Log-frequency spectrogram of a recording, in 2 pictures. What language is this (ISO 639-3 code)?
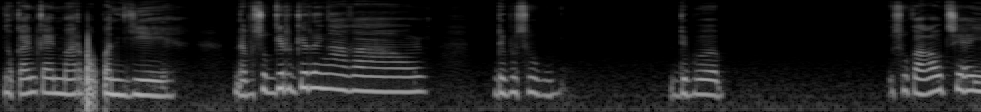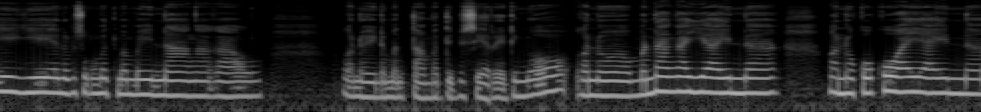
ncf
